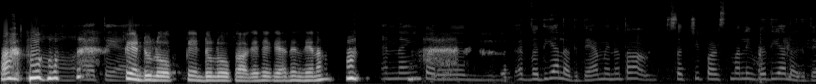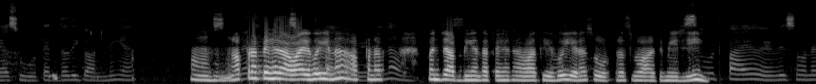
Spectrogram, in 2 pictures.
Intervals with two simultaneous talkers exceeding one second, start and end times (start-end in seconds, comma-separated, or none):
10.3-12.0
